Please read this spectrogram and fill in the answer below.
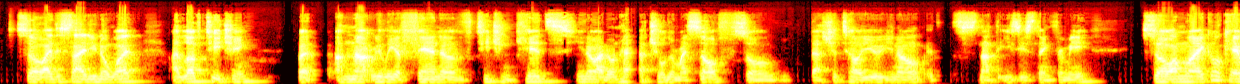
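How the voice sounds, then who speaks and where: Guest, man, 30s, easygoing storyteller, mid pitch. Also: a bit bright, low-quality recording. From Lebanon, raised in the US. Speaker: guest, fitness trainer. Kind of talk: casual interview. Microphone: remote recording.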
